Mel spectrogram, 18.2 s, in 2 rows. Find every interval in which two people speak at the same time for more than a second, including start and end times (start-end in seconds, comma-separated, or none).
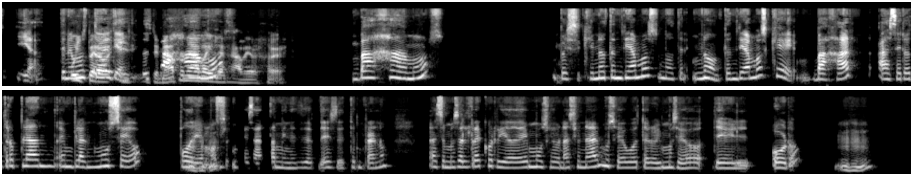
0.7-2.4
